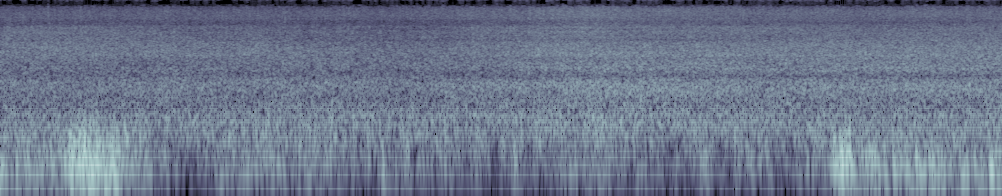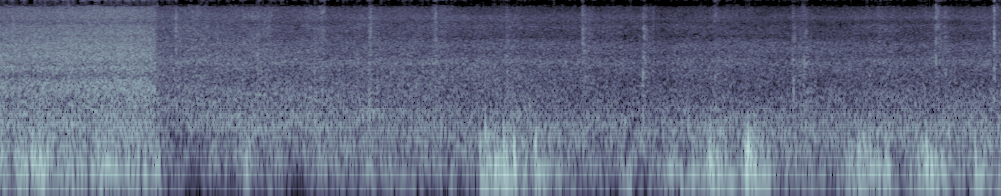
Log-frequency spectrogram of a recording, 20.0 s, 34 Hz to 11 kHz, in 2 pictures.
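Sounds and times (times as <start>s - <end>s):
wind buffeting microphone: 0.0s - 1.8s, 6.8s - 11.7s, 12.4s - 20.0s.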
